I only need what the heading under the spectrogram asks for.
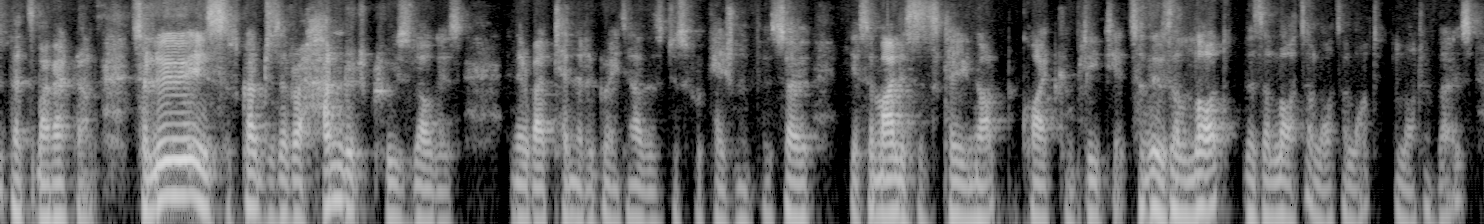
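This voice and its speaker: A man's voice: mid-range voice, warm tone. A man in his fifties from Zimbabwe with a slight Zimbabwean accent, hosting a live-stream Q&A in a chatty, rambling way and giving advice. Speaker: host.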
